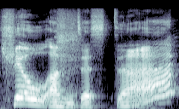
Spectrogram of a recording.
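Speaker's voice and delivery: very slow, stretched-out words; hammed-up, drawn-out doubtful assurance; mock reassurance. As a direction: drag it out as if unconvinced. Joking false confidence about girlfriend.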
